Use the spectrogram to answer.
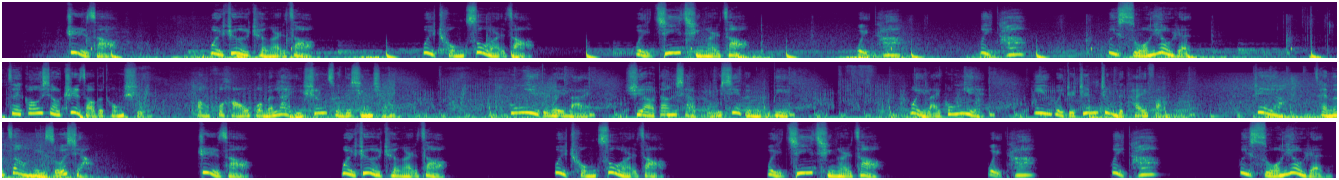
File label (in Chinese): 女 科技感 制造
